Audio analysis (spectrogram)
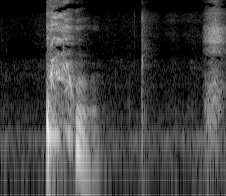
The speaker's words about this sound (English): I hate it when I cough during a fucking pandemic like this.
